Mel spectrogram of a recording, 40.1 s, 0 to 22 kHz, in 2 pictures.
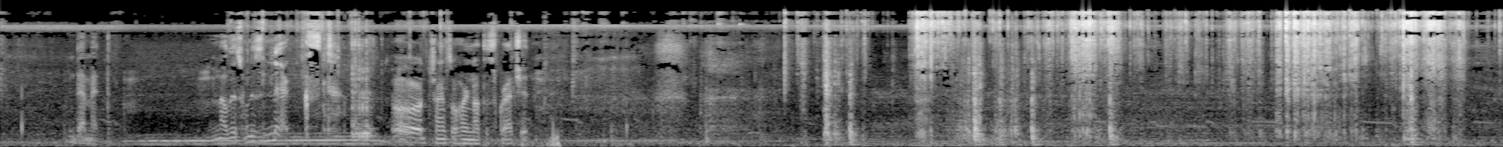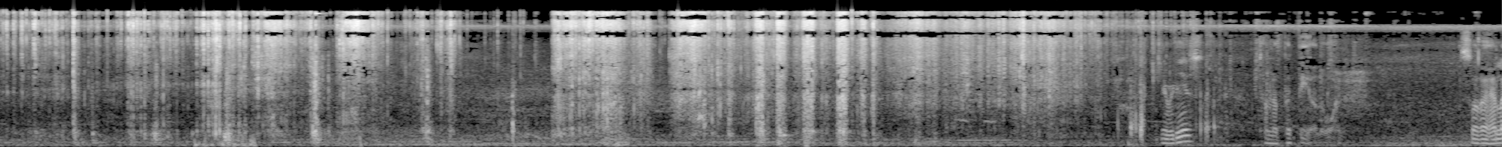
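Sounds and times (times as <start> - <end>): plastic wrapping crinkling: 10.6 - 36.5.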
